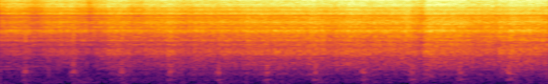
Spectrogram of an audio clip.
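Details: DeLonghi La Specialista espresso machine after full service for grinder that stopped grinding, steam wand tested: strong, steady high hiss with a soft regular pulse underneath, about four a second; steam wand working normally.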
